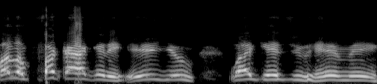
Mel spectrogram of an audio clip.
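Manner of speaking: shrill, very high, stretched-out, drawn-out screaming. Imitating a lagging participant who can't be heard: imitating someone screaming. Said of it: "He's sitting back there screaming like".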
